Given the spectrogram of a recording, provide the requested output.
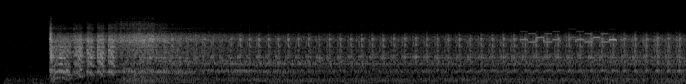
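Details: Engine catches and settles, then a sharp, regular knock taps about three times a second over the idle: engine knock, cause not pinned down.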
